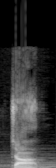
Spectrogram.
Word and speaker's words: চাঁদ: সঠিক উচ্চারণ চাঁদ। চন্দ্রবিন্দুর ব্যবহার রয়েছে। আমরা অনেকেই ভুল উচ্চারণ করে বলি চাঁদ, চন্দ্রবিন্দুর ব্যবহারটুকু করি না। এখন থেকে সঠিক উচ্চারণ করে বলবো চাঁদ।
